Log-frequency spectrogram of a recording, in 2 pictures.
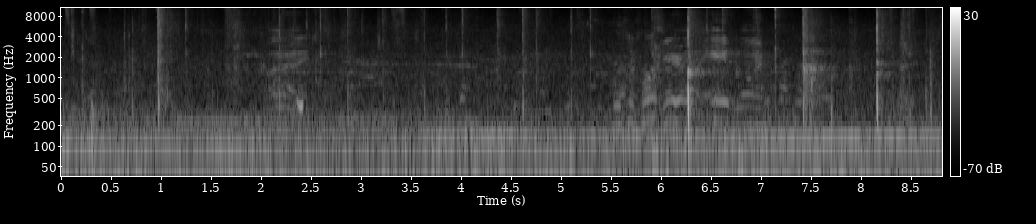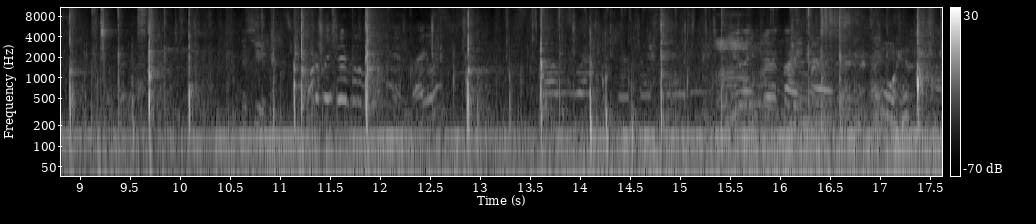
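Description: Paddles strike a plastic ball with sharp pops, back and forth.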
